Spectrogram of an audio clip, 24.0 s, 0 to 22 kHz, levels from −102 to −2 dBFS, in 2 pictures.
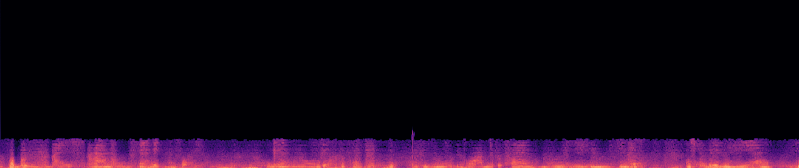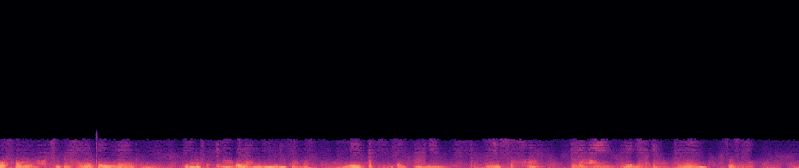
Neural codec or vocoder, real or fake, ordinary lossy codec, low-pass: codec, 44.1 kHz, 0.9 kbps, DAC; fake; AAC, 16 kbps; 19.8 kHz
